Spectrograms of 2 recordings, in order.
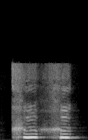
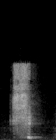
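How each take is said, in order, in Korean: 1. 두 글자는 따로 소리 나요. k 다음에 h예요. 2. 두 글자가 하나의 ch 소리를 만들어요. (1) "크흐 소리를 내는 게 아니에요" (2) "취 라는 새로운 소리를 배우게 됩니다"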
